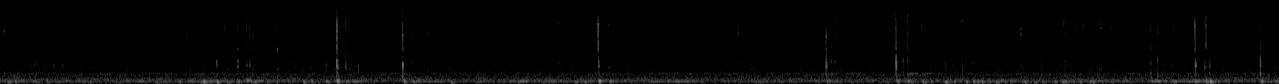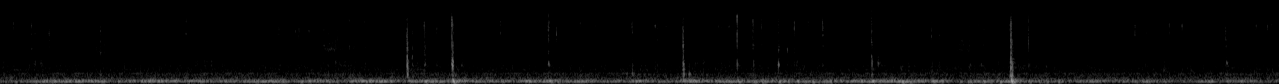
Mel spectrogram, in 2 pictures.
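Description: Java code is typed on a computer keyboard in a steady patter of soft key clicks. The typing is faint and sits over a low background hum.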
